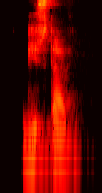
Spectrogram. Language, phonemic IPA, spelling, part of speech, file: French, /ɡys.tav/, Gustave, proper noun, LL-Q150 (fra)-Gustave.wav
- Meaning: a male given name, equivalent to English Gustave or Gustav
